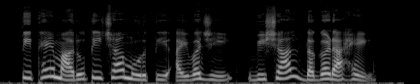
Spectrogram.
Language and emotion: Marathi, neutral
